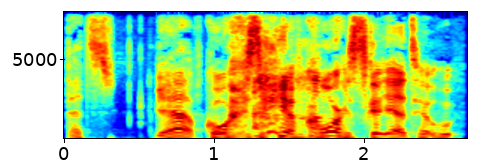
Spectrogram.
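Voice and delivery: high, loud, falling over yourself to agree; eager agreement. Retold or imitated. Family accepts the yacht invitation, high and overeager. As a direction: imitate a flustered, overeager yes.

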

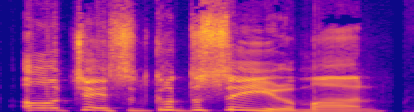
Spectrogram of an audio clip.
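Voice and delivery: put-on high, friendly Jamaican-accented greeting; mock Jamaican accent. Villager greeting Jason in a mock Jamaican accent. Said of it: "They have Jamaican accents".

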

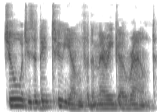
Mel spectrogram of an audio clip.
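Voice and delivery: usual speaking voice

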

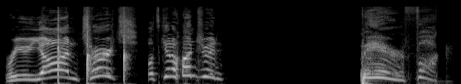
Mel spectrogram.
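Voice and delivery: high, drawn-out hype shout; excited shout. Real, not acted. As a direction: hype up the round. Shouting during a tense round.

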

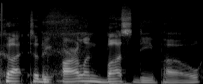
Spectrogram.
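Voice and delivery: ordinary delivery

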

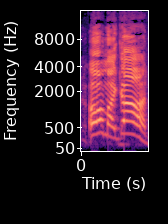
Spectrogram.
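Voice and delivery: loud, thrilled exclamation; excited shout. Real, not acted. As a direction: cheer as the dice land. Dice roll success.

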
